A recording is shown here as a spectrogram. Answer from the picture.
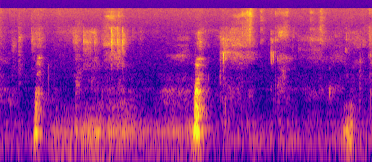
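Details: Irish Wolfhound puppies, five months old, playing indoors in a kitchen: three short, low woofs, spaced roughly two to three seconds apart, over a steady low indoor rumble.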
